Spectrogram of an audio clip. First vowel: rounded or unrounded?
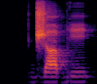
unrounded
